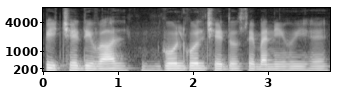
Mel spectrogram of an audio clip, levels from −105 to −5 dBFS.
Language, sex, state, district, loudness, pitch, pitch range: Hindi, male, Uttar Pradesh, Lucknow, -18 LUFS, 110 Hz, 105-115 Hz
